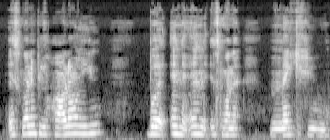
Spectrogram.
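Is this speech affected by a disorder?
Yes: cerebral palsy.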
